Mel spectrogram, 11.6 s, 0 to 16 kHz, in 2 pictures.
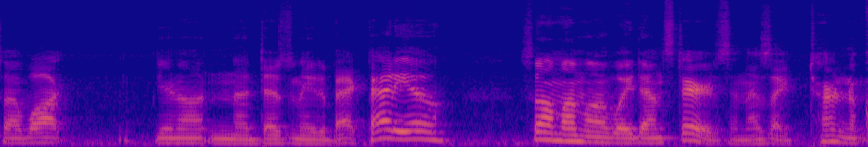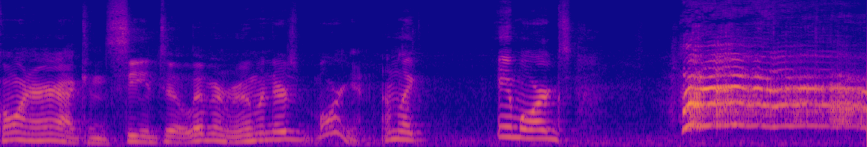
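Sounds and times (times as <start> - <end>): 
speech: 0.0 - 10.4
person imitating a startled high-pitched scream: 10.3 - 11.5.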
